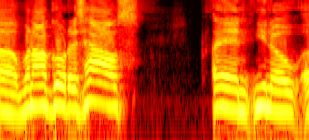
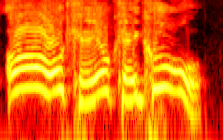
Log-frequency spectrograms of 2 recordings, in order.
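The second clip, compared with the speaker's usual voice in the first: realization; 8 semitones higher, slower than usual. Retold or imitated.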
